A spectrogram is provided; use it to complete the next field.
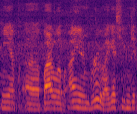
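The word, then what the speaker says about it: Irn-Bru: So if you've ever had Iron Brew, it's pretty good, and it's spelled I-R-N-B-R-U.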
